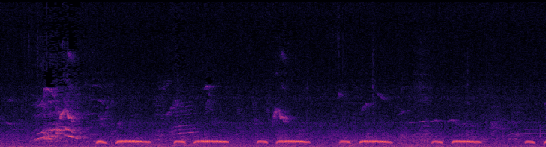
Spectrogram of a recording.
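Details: Spotted dove giving the bowing 'gù' coo used to stimulate newly caught and decoy birds to call: short wavering notes followed by longer steady coos in quick pairs, with faint higher chirps from other birds and a noisy rural background.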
